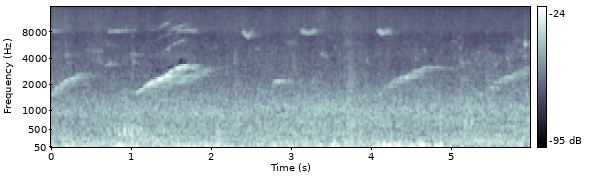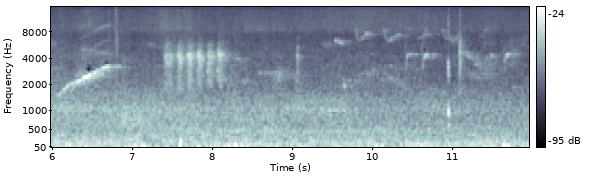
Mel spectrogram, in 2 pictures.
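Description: Faint outdoor bird calls: a short rising whistled note repeated several times, with small high chirps in between, over a low background hum.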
